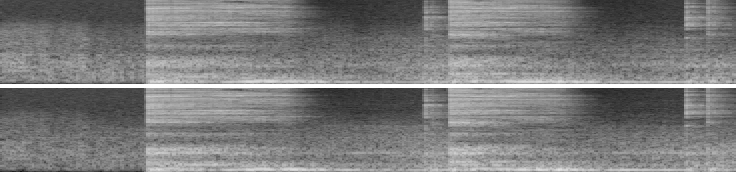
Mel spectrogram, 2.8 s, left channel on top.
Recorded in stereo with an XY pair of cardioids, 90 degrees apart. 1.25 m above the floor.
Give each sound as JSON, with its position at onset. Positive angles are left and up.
{"t": 0.5, "sound": "cutlery clinking", "azimuth_deg": -25, "distance_m": 1.1}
